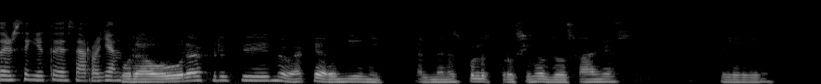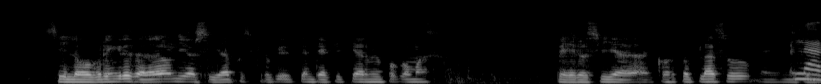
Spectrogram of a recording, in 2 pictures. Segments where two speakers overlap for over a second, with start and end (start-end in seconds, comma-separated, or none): none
